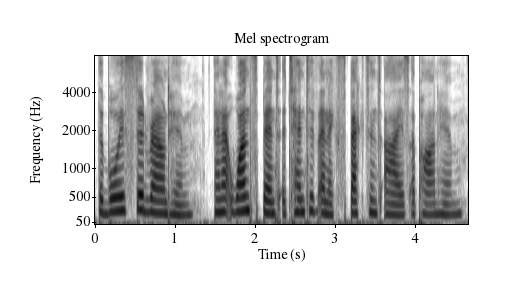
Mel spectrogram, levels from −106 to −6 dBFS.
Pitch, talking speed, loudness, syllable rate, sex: 210 Hz, 195 wpm, -22 LUFS, 5.0 syllables/s, female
